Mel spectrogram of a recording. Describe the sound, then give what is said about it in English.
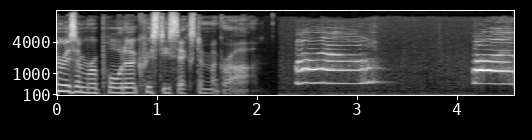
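Cats meow at one of Sydney's biggest catteries during an unusually quiet Easter. A person speaks first, then two clear, drawn-out meows follow with a short pause between them. “That's the sound of an unusually quiet Easter at one of Sydney's biggest catteries.”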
